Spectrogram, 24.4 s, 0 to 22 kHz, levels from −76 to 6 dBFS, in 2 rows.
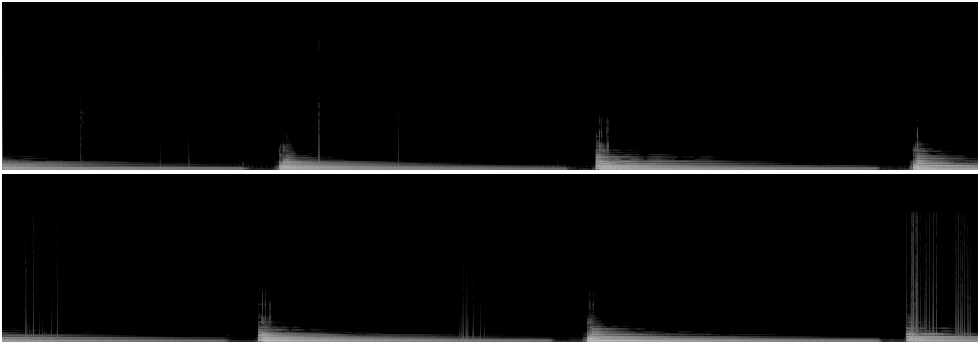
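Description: An overlap between stream segments has occurred in this music: adjacent segments of about 1 s each carry time stamps that overlap, so the player discards a few milliseconds of audio that was never actually duplicated. Each splice leaves a sudden jump in the waveform, heard as a small click or skip at 0.97, 1.97, 2.96, 3.96, 4.95, 5.95, 6.94 and 7.93 s, a steady once-per-second tick matching the segment length.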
